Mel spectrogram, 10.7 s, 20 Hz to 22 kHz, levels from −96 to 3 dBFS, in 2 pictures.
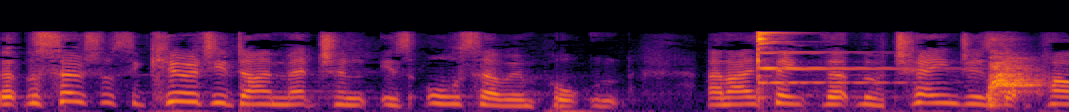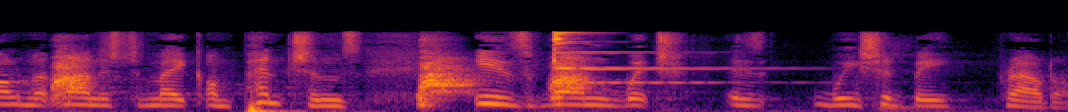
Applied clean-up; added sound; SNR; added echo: none; Bark + Chink, clink; -5 dB; none.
